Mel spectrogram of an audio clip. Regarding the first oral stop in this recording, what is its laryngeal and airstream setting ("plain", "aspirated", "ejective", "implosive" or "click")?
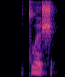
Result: plain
